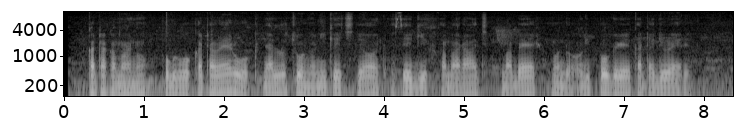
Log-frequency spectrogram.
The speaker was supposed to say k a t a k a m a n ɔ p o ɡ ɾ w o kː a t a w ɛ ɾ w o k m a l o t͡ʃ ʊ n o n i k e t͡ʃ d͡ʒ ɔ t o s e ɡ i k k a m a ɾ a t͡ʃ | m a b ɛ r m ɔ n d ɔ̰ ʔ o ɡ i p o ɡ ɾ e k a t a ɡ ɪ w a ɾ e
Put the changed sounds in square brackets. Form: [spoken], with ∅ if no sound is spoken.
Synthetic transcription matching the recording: k a t a k a m a n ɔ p o ɡ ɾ w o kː a t a w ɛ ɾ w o k [ɲ] a l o t͡ʃ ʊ n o n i k e t͡ʃ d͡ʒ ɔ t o s e ɡ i k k a m a ɾ a t͡ʃ | m a b ɛ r m ɔ n d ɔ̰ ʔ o ɡ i p o ɡ ɾ e k a t a ɡ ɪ w [ɛ] ɾ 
